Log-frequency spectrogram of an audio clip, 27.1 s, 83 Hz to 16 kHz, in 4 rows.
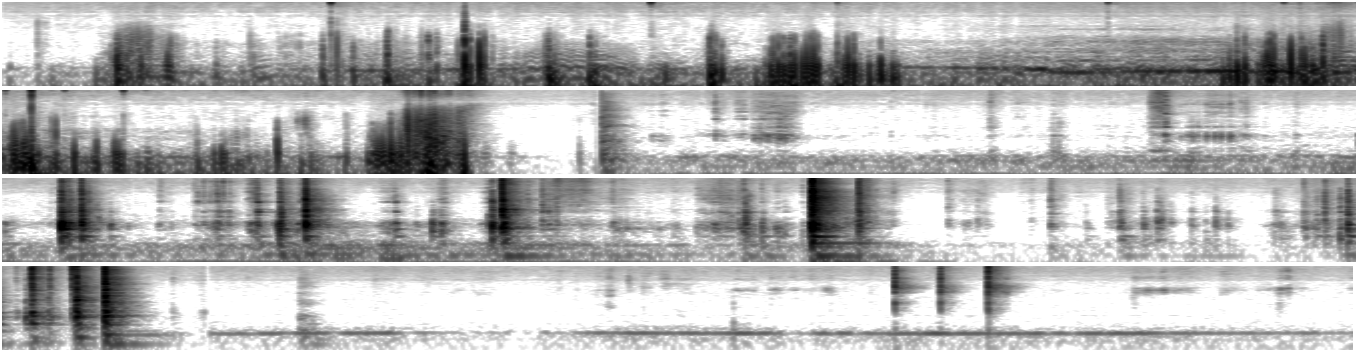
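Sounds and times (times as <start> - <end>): faint low hum: 0.0 - 9.1.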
